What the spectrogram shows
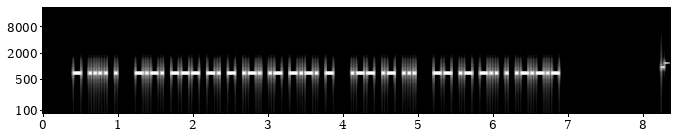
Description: Morse code, heard as a keyed tone, about 34 wpm, 700 Hz. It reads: THE CONTRACT WAS MADE.
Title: Sentences from Top 1400 Words 35wpm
